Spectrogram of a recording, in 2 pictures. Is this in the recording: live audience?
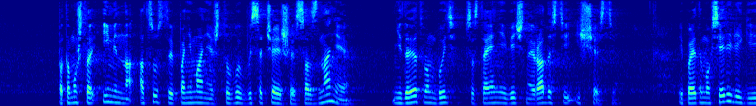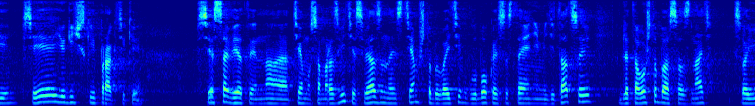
yes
